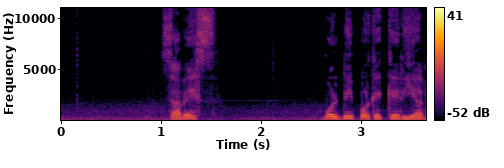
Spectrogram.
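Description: A woman speaks calmly and clearly close to a microphone.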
